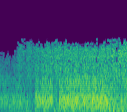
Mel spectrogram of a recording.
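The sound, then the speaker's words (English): Heavy Japanese machine gun fire crackles in a rapid, continuous stream of muffled shots. The sound is dense and steady, with no pauses over the short stretch. “So heavy was the Japanese machine gun fire that it seemed that no man could penetrate to where the enemy lay in the shadows.”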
